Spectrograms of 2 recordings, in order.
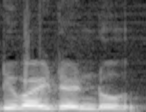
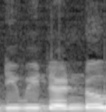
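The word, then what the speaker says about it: dividendo: अब ये जो टर्म्स गिवन है, इस पे सबसे पहले जो हमारा थ्योरम नंबर 5 था, कंपोनेंडो एंड डिवाइडेंडो, जिसको कुछ लोग जो है डिविडेंडो भी प्रोनाउंस करते हैं।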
